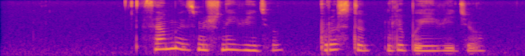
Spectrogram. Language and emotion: Russian, neutral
